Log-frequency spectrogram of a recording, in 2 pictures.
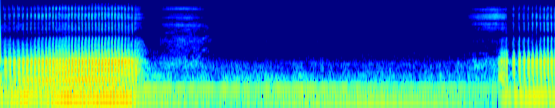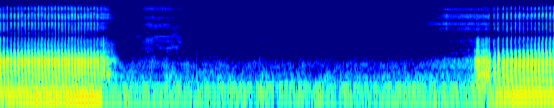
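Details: Three rattling, vibrating snores from a sleeping pug, each over a second long and spaced about every five seconds, with quiet breathing and a low hum between them.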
